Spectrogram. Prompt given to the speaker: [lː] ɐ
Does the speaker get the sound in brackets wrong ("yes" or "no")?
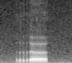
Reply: yes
